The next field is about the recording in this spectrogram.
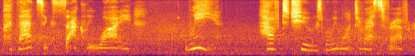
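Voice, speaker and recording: A woman voicing a gentle, wistful young woman warrior in a video game, speaking solemnly and often in a hushed, breathy tone. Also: sits high, slow, background noise, full character voice. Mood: solemn, resigned. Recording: loud music behind the voice.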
